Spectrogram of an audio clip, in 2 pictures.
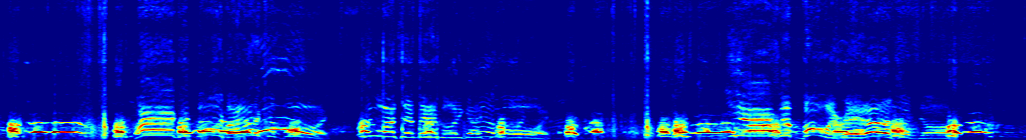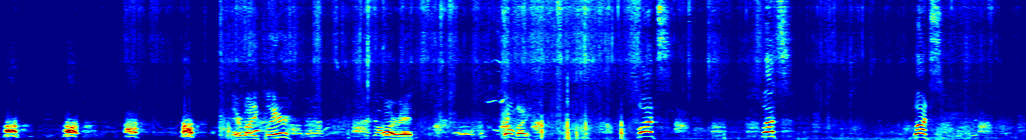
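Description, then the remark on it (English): A police dog named Red barks and yelps excitedly in loud, repeated bursts as it finds a hiding suspect and latches onto his leg, mixed with men's raised voices and some rustling and scuffling toward the end. “That's a good dog, Red.”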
